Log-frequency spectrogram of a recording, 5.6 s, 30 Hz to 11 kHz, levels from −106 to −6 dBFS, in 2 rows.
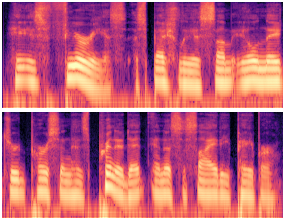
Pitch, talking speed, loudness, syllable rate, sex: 120 Hz, 170 wpm, -17 LUFS, 5.0 syllables/s, male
